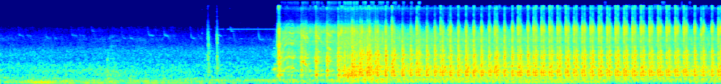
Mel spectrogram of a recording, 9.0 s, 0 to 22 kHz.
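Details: 2015 Kia Sportage SL, 1998 cc G4KD petrol engine, 122 kW/166 PS, 118,709 km: engine catches and settles to idle with a fast, even ticking about three per second, caused by a defective injector.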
